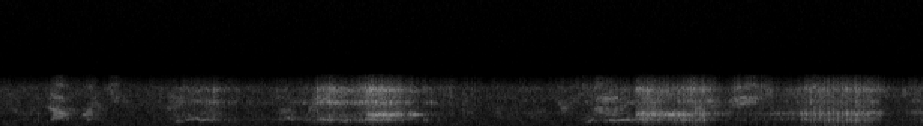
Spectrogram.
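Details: Rough, rattling breathing noises in irregular bursts over a few seconds: snoring.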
